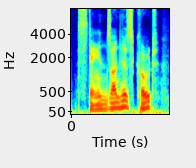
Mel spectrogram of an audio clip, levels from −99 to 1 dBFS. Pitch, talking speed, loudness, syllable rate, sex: 105 Hz, 185 wpm, -16 LUFS, 3.9 syllables/s, male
